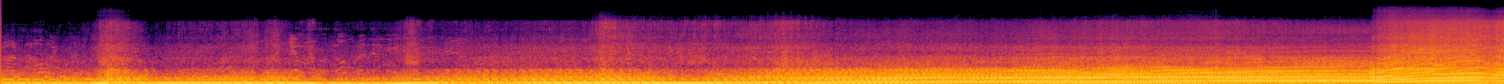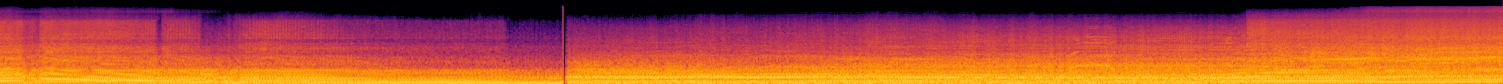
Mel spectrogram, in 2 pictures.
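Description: Modified Ford Mustang engine and exhaust running low and steady at first, then, from about eight seconds in, accelerating hard with the revs climbing and dropping back at each gear change. A second car runs alongside, and wind noise grows at high speed near the end.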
